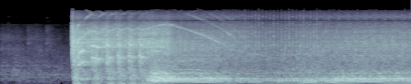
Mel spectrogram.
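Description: Mitsubishi Evo turbocharged four-cylinder engine cranked by its starter for about a second, then catching and settling into a steady idle. A brief falling whine comes just as it catches.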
